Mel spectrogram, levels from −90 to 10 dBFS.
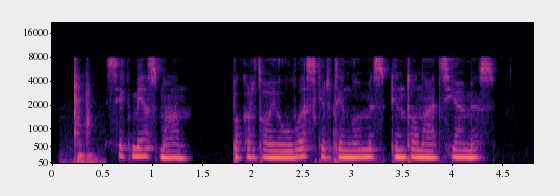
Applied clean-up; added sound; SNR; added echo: none; Typing; 9 dB; none.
